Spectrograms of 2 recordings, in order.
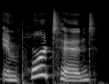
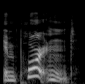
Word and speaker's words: important: Instead of saying "important," we often say "important, important."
